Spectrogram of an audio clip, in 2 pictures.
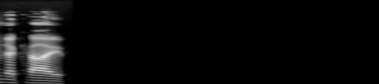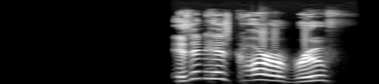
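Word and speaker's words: RUF: ] roof literally and it's not pronounced rough it's pronounced roof and rgt btr3 btr2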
